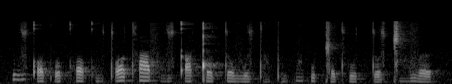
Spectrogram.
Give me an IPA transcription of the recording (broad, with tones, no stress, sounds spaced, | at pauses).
ṳ˦ z kʼ ɔ˨ pʼ o˨ kʰ ɔ˨ kʼ ṳ˨ tʼ ɔ˦ tʰ ɑ˦ f ṳ˨ z kʼ ɑ˨ ǃ o˨ tː o˨ v u˨ z tʼ ɑ̤˨ pʼ ṳ˨˦ p ɑ̤˦ p u˨ ǁ ʏ˨ tʰ u˨ tː o˨ z ǁ ɑ̤˦ v ə˨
